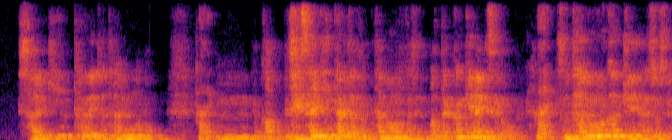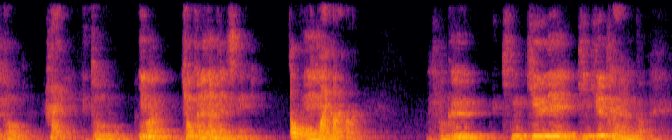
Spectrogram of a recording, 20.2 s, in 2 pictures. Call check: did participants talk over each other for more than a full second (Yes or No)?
No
